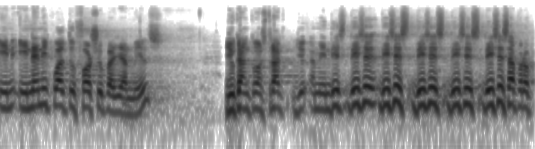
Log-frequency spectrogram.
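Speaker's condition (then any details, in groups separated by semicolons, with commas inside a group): No condition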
